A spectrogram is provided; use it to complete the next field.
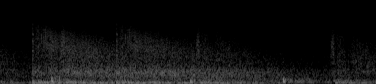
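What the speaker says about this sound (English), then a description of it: "Artillery hit those guys, couple more casualties." Distant artillery fire in the Cold War tactical wargame Combat Mission Cold War, BAOR setting: a steady rumbling bed broken by a few separate muffled impacts, some sharper thumps near the end, with no voices.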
